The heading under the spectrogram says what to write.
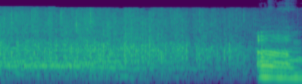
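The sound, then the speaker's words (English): A canned applause sound effect used as a virtual clap on Zoom: a steady, dense wash of many hands clapping for a few seconds, ending abruptly as a loud voice cuts in. “Well, I can't clap right now, so I'll do the I'll do the virtual clap.”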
